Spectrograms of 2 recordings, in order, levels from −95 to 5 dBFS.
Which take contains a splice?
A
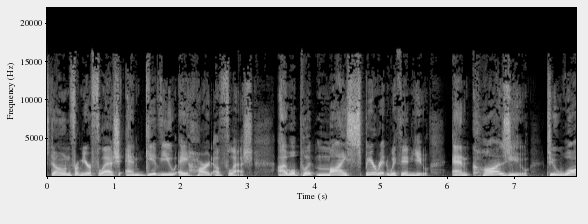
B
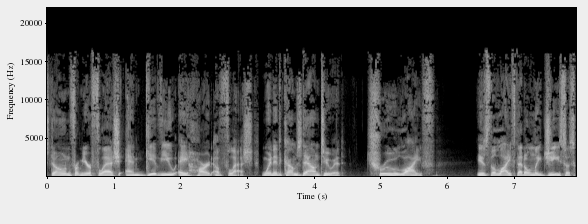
B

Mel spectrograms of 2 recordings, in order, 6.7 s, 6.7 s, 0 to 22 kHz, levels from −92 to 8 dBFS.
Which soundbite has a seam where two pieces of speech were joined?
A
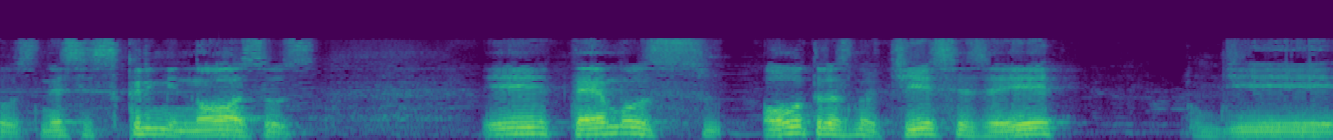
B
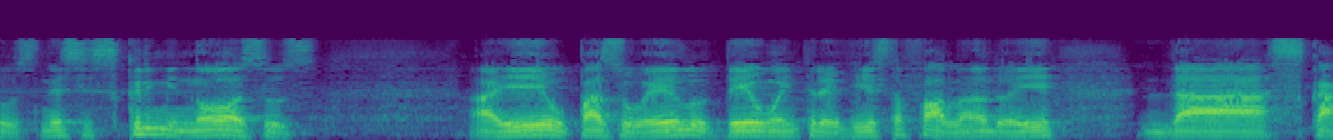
B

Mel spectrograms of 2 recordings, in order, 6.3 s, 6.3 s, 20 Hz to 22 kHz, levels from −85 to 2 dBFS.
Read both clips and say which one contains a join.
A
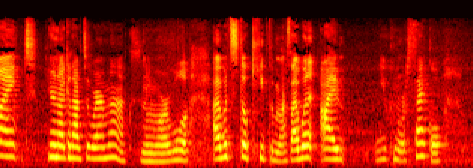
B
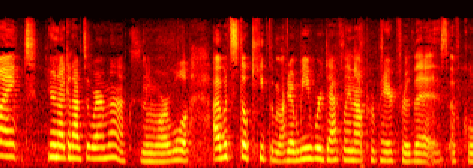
B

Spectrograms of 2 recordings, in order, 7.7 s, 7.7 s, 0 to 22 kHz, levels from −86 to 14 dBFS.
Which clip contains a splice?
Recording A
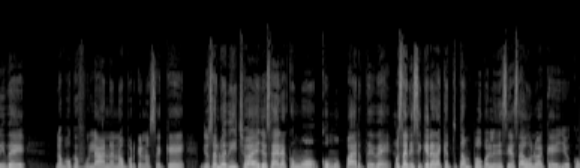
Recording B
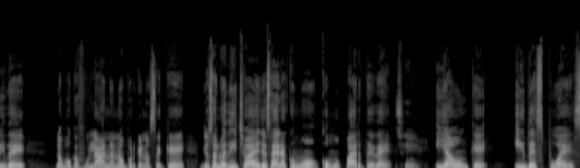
A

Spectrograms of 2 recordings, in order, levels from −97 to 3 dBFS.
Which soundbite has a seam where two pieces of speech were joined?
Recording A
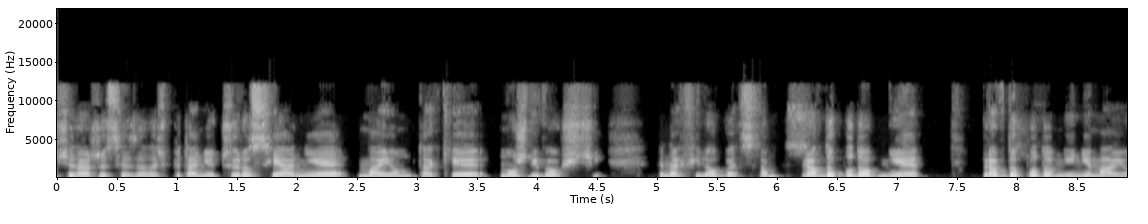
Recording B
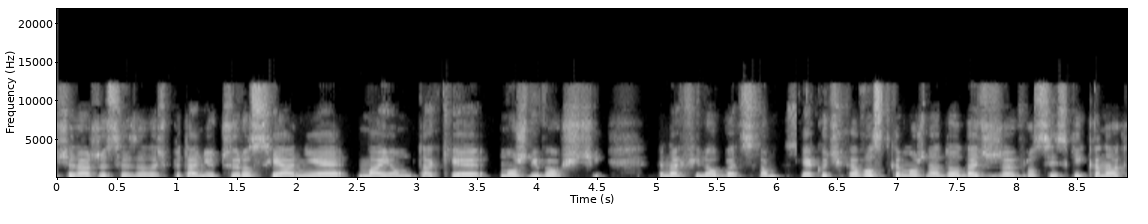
B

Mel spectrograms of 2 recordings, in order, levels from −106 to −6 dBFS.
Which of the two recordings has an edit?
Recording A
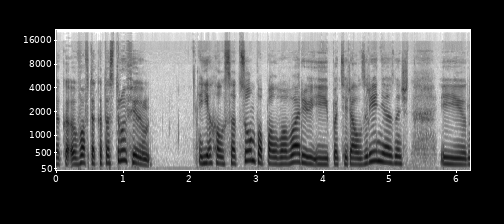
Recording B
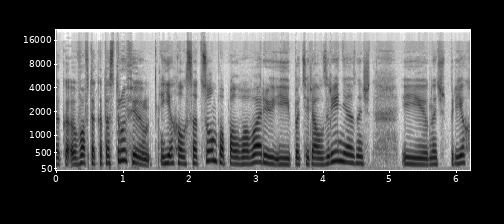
B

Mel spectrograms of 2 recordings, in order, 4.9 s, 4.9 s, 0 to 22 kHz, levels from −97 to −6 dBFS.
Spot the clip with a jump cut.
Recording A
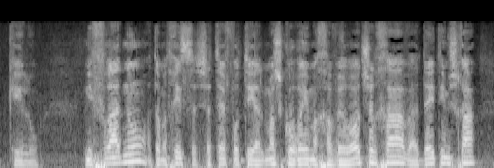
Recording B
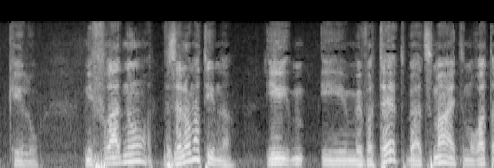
B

